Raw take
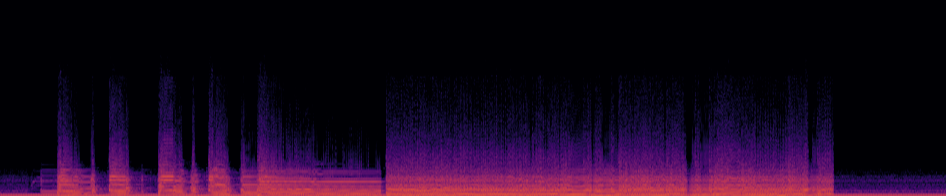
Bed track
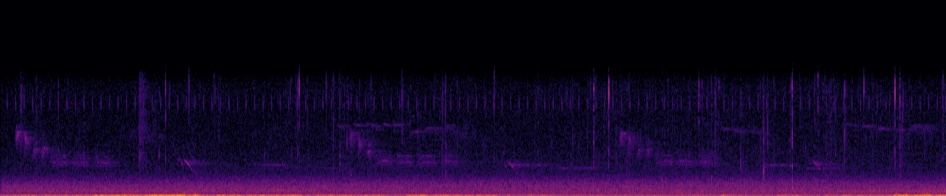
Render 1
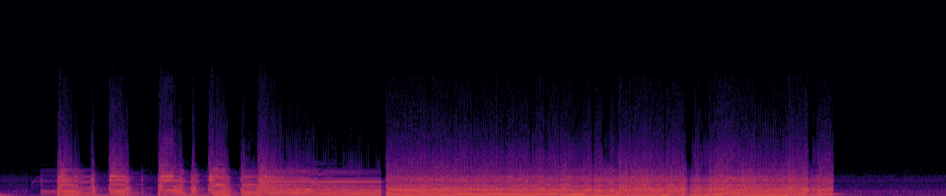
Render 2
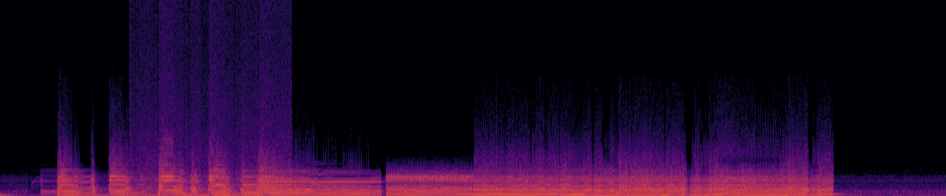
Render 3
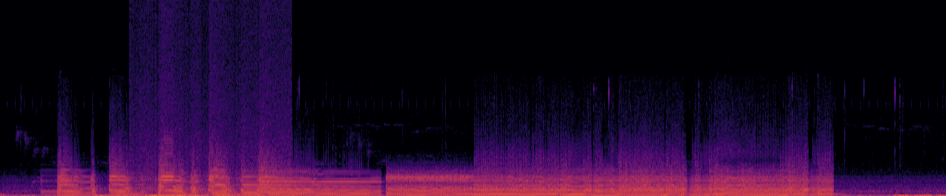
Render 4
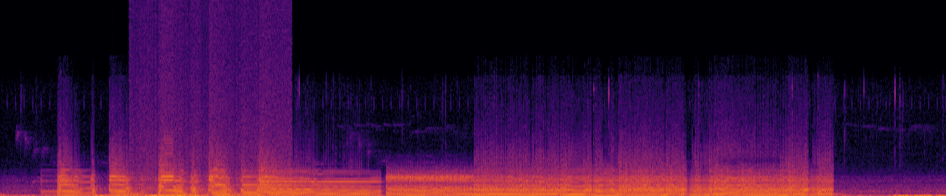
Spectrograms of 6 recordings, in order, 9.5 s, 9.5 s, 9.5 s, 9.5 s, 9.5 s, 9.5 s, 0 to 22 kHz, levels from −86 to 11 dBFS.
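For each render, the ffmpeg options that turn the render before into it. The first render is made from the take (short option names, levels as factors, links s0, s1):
-af "bandreject=f=60:t=h:w=4,bandreject=f=120:t=h:w=4,bandreject=f=180:t=h:w=4,bandreject=f=240:t=h:w=4,bandreject=f=300:t=h:w=4"
-filter_complex "[0:a]asettb=1/sr,asplit=3[s0][s1][s2];[s0]atrim=end=1.294[s3];[s1]atrim=start=1.29:end=2.92,asetpts=PTS-STARTPTS,afade=t=in:d=0.004:c=qsin,afade=t=out:st=1.626:d=0.004:c=qsin,aeval=exprs='val(0)+0.5*0.0133*sgn(val(0))':c=same[s4];[s2]atrim=start=2.916[s5];[s3][s4]acrossfade=d=0.004:c1=hsin:c2=qsin[s6];[s6][s5]acrossfade=d=0.004:c1=qsin:c2=hsin,asettb=1/sr,asplit=3[s7][s8][s9];[s7]atrim=end=3.704[s10];[s8]atrim=start=3.7:end=4.74,asetpts=PTS-STARTPTS,afade=t=in:d=0.004:c=qsin,afade=t=out:st=1.036:d=0.004:c=qsin,highpass=f=200:w=0.5412,highpass=f=200:w=1.3066,equalizer=f=220:t=q:w=4:g=4,equalizer=f=370:t=q:w=4:g=-7,equalizer=f=770:t=q:w=4:g=-4,equalizer=f=1400:t=q:w=4:g=-9,equalizer=f=2200:t=q:w=4:g=10,lowpass=f=2600:w=0.5412,lowpass=f=2600:w=1.3066[s11];[s9]atrim=start=4.736[s12];[s10][s11]acrossfade=d=0.004:c1=hsin:c2=qsin[s13];[s13][s12]acrossfade=d=0.004:c1=qsin:c2=hsin,asettb=1/sr,asplit=3[s14][s15][s16];[s14]atrim=end=7.184[s17];[s15]atrim=start=7.18:end=7.8,asetpts=PTS-STARTPTS,afade=t=in:d=0.004:c=qsin,afade=t=out:st=0.616:d=0.004:c=qsin,equalizer=f=4000:t=o:w=0.3:g=-9.5[s18];[s16]atrim=start=7.796[s19];[s17][s18]acrossfade=d=0.004:c1=hsin:c2=qsin[s20];[s20][s19]acrossfade=d=0.004:c1=qsin:c2=hsin"
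-filter_complex "[1:a]volume=0.282[s0];[0:a][s0]amix=inputs=2:normalize=0"
-af "volume=3.16"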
